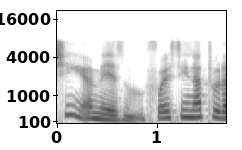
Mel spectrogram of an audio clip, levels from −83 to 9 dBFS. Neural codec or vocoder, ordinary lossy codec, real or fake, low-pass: codec, 16 kHz, about 1 kbps, DyCAST, with the encoder's durations; none; fake; 7.2 kHz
